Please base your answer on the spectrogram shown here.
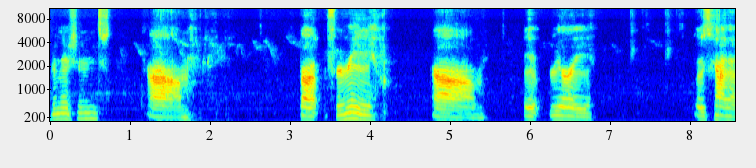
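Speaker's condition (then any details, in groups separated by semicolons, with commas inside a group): Spinal muscular atrophy; progressive, wheelchair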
